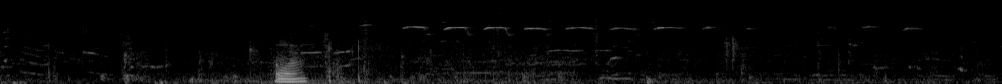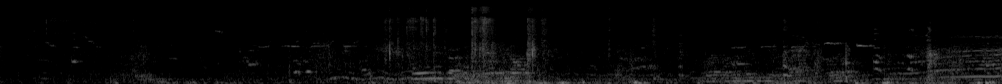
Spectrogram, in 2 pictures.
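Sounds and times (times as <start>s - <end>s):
small bird chirping: 0.1s - 14.3s.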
